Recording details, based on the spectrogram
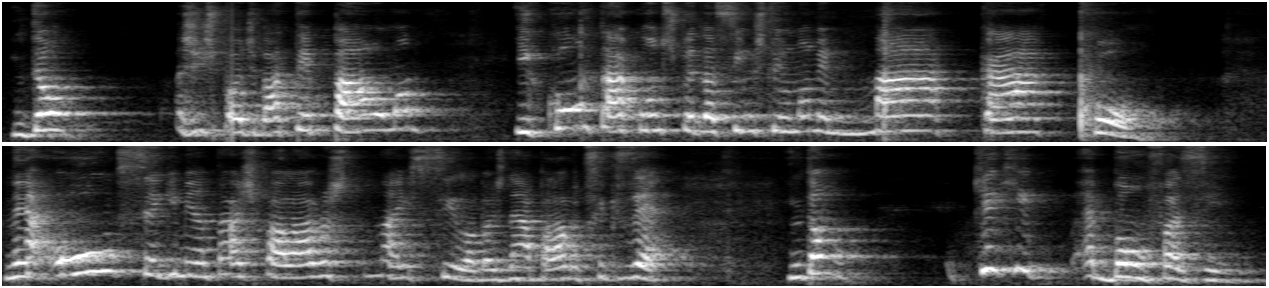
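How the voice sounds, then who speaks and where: A middle-aged woman, a literacy teacher, explains classroom phonics games in a patient, didactic way, often pausing with little checking words. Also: sits high, echoey room. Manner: didactic, frequent "né?" and "então" fillers.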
